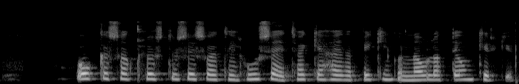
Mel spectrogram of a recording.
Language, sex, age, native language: Icelandic, female, 40-49, Icelandic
